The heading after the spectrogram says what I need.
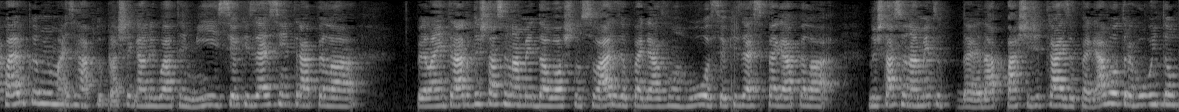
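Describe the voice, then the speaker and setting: A woman's voice: on the high side, fairly bright tone, echoey room. Chatty woman with a Ceará accent. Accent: Northeastern Brazilian, Ceará. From Ceará, Brazil. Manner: chatty, frequent tag questions, self-correcting. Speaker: host, guide living abroad. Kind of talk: casual live chat to viewers.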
